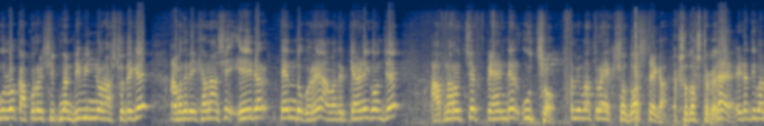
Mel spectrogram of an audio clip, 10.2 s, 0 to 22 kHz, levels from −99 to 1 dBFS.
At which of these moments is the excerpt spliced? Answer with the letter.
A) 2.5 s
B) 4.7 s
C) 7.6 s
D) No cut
C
